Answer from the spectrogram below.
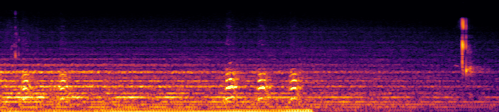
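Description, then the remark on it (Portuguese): Dogs bark, a scattered series of short yaps and yips, with a steady low hum underneath and a sharper high-pitched yelp near the end. “E aqueles cachorros latindo, latindo, latindo.”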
